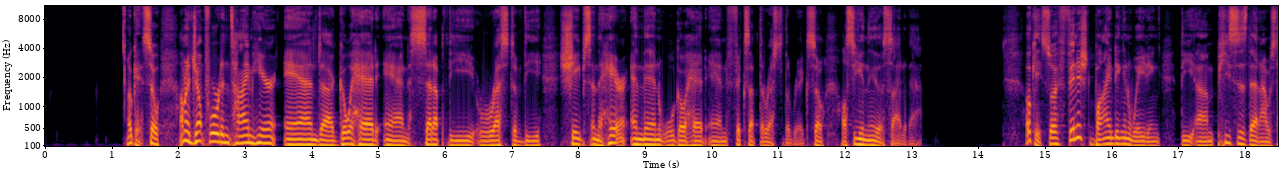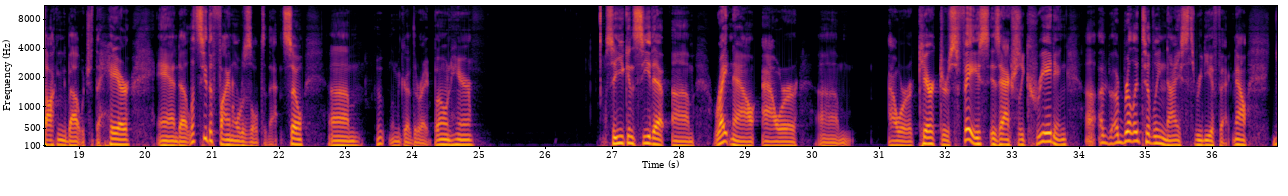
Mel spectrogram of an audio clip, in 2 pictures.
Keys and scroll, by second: 23.2 super+z.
